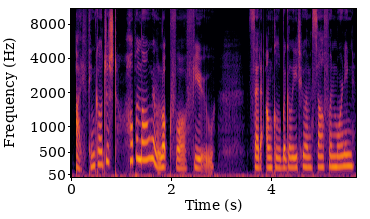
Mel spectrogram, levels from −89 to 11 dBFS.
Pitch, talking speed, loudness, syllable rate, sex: 230 Hz, 190 wpm, -20 LUFS, 5.2 syllables/s, female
